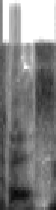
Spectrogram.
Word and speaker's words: DeVos: Is that how you say it? I think DeVos. – DeVos? – Yes.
